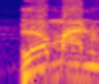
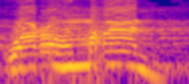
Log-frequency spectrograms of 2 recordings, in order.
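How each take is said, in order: First: It is said Western-style, like Loman. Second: It is said Javanese-style, like Warohman.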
